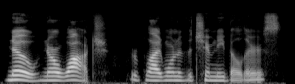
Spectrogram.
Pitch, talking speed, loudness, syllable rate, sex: 190 Hz, 180 wpm, -19 LUFS, 5.1 syllables/s, female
